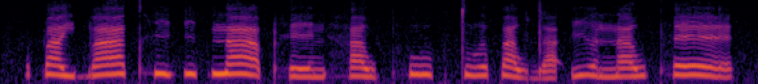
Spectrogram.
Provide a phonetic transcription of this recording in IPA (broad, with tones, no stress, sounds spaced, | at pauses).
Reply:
p a˧˩ j b aː˧˥ t̪ʰ i˧˥ ʔ i˧˥ p̚ n aː˥˨ pʰ eː˩ n h a˧˩ w pʰ uː˧ k̚ t̪ u˧˥ ə̯ p a˧˩ w d a˩ ʔ i˥˨ ə̯ n a˧˥ w pʰ ɛː˥˨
